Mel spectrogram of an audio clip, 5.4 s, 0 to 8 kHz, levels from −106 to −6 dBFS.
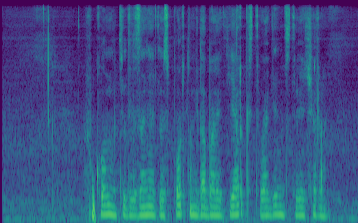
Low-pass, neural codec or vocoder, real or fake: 7.2 kHz; codec, 44.1 kHz, 7.8 kbps, Pupu-Codec; fake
